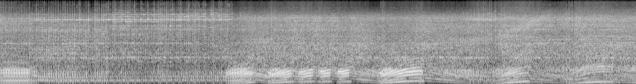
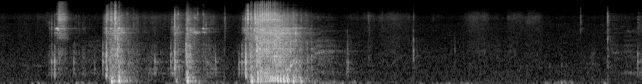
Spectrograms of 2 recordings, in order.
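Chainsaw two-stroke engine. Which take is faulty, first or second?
second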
